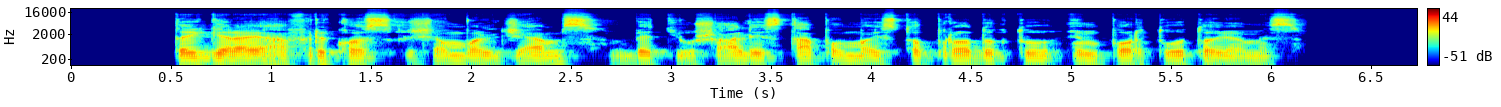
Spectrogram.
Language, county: Lithuanian, Marijampolė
